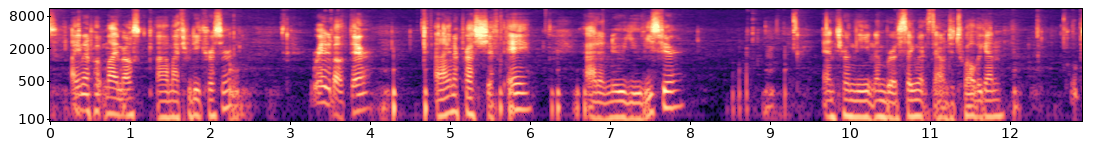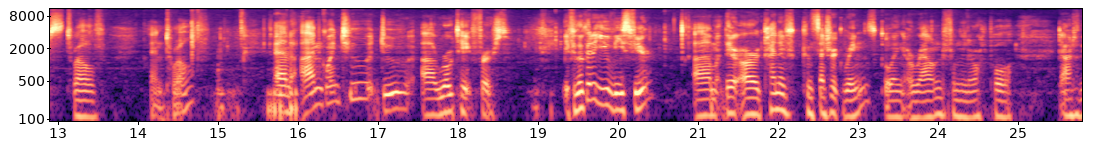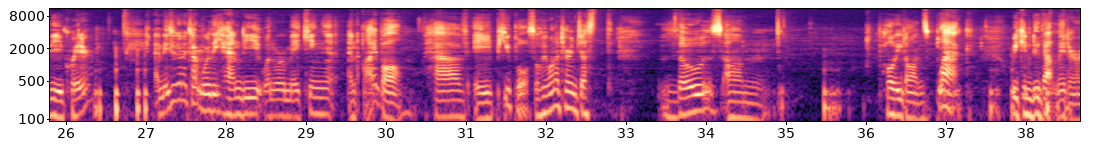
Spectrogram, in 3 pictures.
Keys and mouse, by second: 3.5 click, 5.7 shift+a, 10.6-13.4 drag, 19.4-22.5 middle drag, 28.0 KP_3, 29.9-31.8 middle drag, 36.2-38.0 middle drag.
